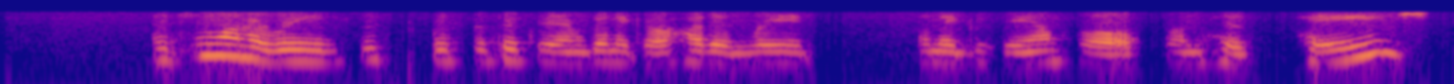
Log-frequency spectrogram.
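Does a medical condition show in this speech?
No.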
